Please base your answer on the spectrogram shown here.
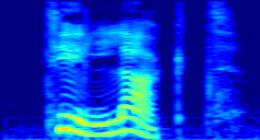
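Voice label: "tillagt", Swedish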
